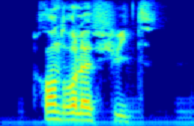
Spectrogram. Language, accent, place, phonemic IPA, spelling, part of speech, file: French, France, Lyon, /pʁɑ̃.dʁə la fɥit/, prendre la fuite, verb, LL-Q150 (fra)-prendre la fuite.wav
- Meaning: to escape, to flee, to take flight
